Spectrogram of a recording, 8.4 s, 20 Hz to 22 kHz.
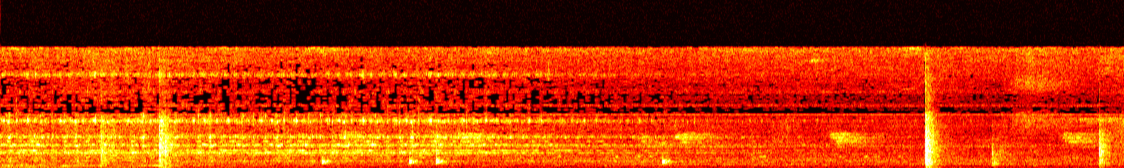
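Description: Clicks of an Atari 1040ST mouse being operated: several short soft pips in the middle and a few sharp clicks, the loudest near the end. Under them, the faint tail of held synthesizer tones fades away.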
